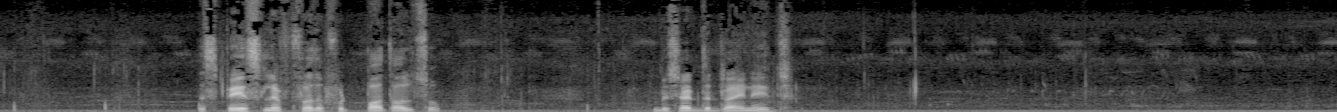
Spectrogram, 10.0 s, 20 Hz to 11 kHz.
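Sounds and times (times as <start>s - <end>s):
insects chirping: 0.0s - 10.0s
steady low hum: 0.0s - 10.0s.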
